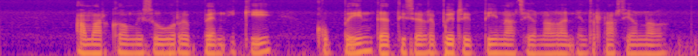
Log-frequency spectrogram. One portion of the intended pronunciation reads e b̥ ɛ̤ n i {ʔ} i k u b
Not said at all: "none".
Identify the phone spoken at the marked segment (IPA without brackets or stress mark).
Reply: k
